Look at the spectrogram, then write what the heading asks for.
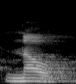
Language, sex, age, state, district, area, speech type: Urdu, male, 18-30, Delhi, South Delhi, urban, read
